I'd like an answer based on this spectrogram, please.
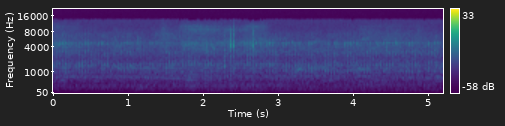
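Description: A 4x4 pickup truck driving slowly over a ploughed dirt field, its engine and tyres heard faintly as a steady even noise.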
